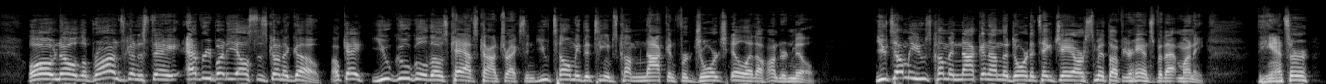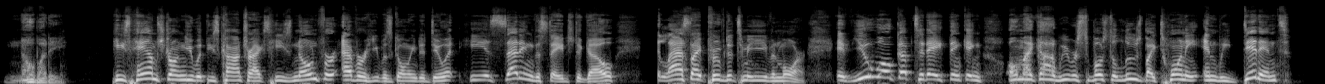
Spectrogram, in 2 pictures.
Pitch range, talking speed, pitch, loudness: 170-230 Hz, 230 wpm, 200 Hz, -17 LUFS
